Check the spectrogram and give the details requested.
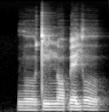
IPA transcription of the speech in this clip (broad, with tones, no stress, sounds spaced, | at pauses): w oː˨ t ĩ˧ n ɔ˧ ɓ ɛ˦ j o˦˨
